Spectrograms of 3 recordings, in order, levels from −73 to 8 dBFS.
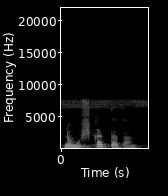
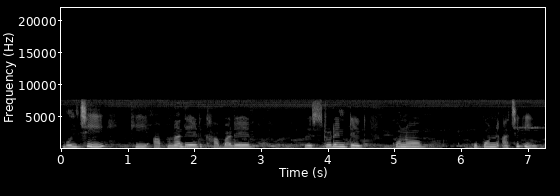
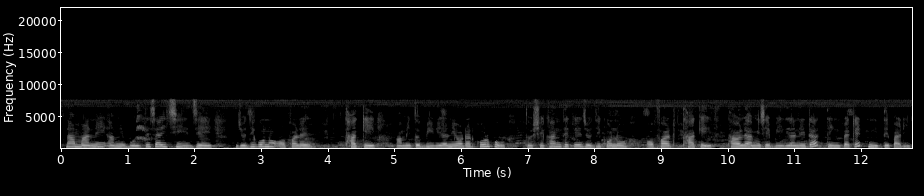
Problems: background sounds at intervals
